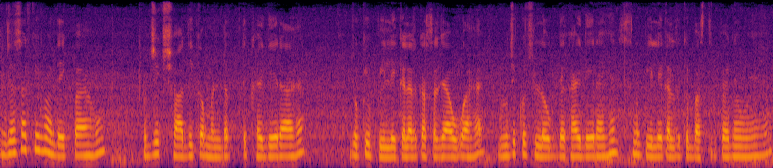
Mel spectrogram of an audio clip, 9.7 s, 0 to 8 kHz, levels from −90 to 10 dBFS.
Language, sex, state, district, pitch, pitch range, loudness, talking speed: Hindi, male, Bihar, Katihar, 140 Hz, 135-155 Hz, -17 LUFS, 240 wpm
